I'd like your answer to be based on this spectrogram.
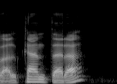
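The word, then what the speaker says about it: Alcântara: in the city of Alcantara, located at Brazil's northern Atlantic coast. Those two paraproxetonic names have the emphasis on the third-to-last syllable, in other words, the second one.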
